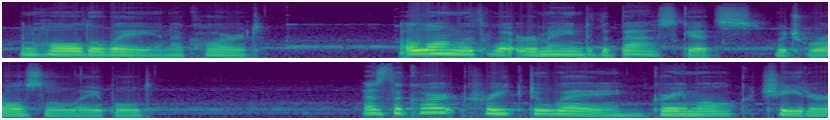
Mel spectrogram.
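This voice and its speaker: Mellow woman narrating over music. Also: fairly low pitch. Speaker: audiobook narrator. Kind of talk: scripted story narration.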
